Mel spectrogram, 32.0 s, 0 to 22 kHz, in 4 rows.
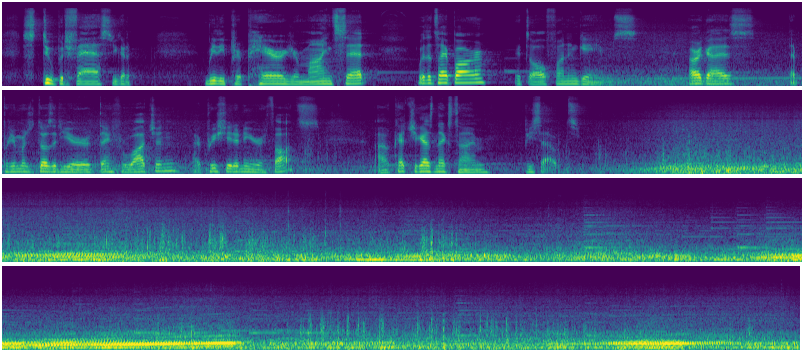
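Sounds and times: car engine accelerating: 5.8s - 11.8s, 14.2s - 31.9s.

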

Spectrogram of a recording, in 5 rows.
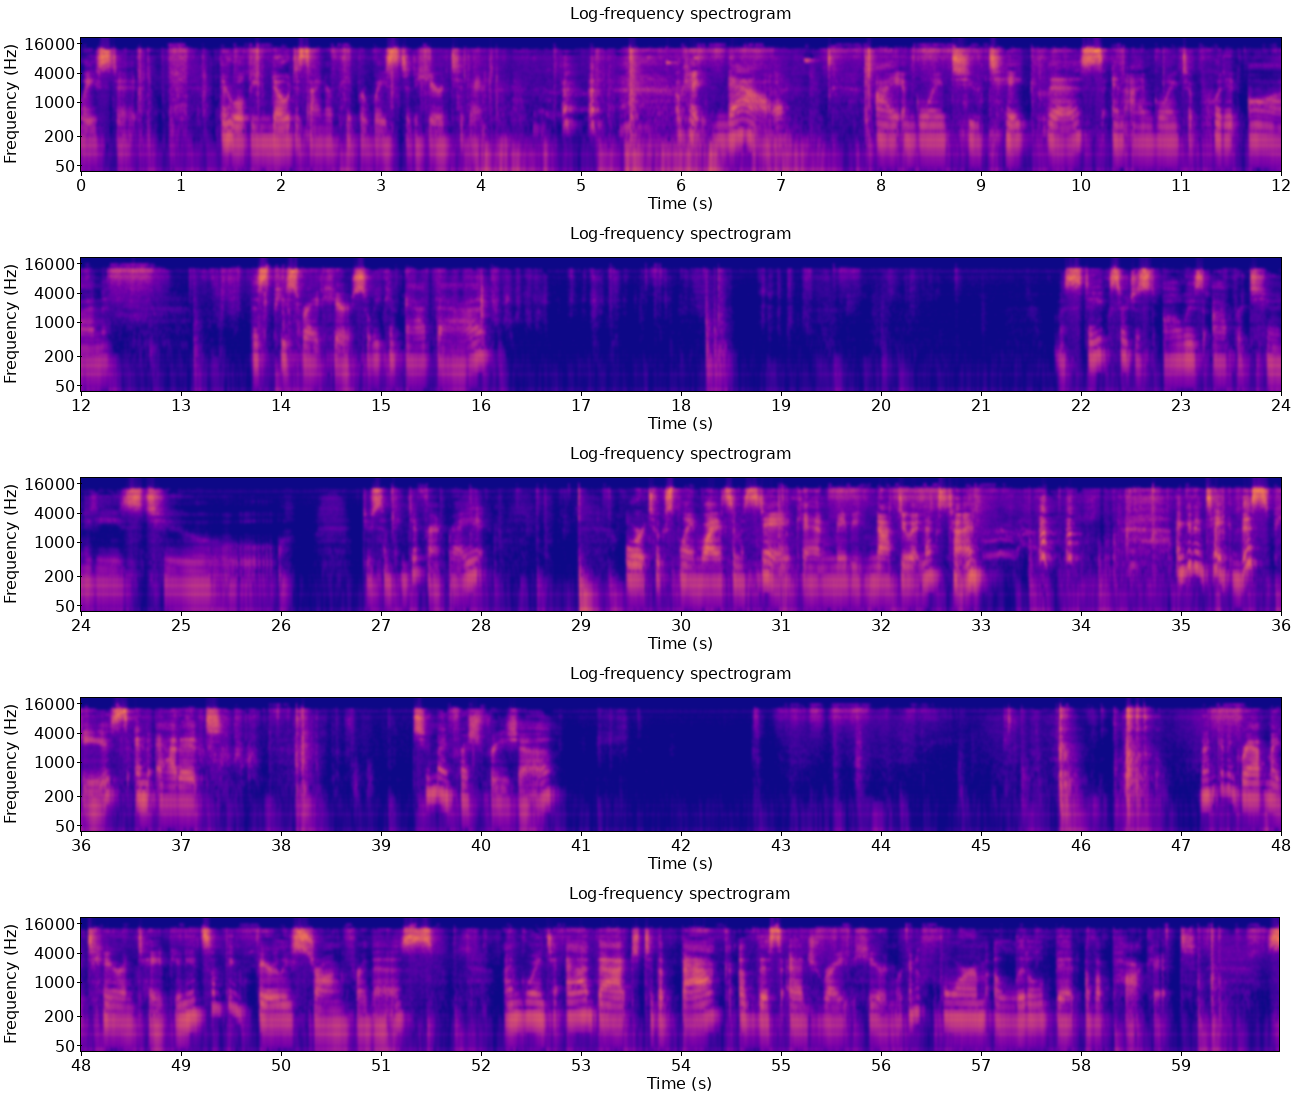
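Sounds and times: paper rustling and scratching: 6.0s - 9.7s, 15.8s - 20.5s, 30.4s - 34.4s, 35.0s - 38.9s, 42.7s - 45.5s.

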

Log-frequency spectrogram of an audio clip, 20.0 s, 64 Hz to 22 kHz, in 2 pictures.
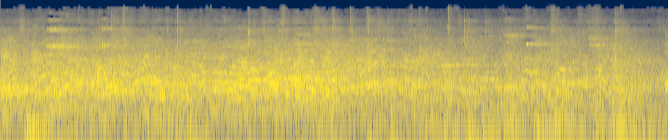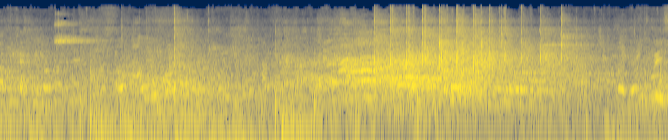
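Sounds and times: players' voices chattering: 0.0s - 20.0s
sneakers squeaking on hardwood: 0.3s - 1.9s, 7.5s - 9.5s, 10.4s - 14.8s.

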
